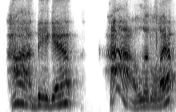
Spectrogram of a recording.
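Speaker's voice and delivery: a lightly voiced cheery hello; cheerful greeting. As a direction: call out hello like a little brother. Brothers greet at the store.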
